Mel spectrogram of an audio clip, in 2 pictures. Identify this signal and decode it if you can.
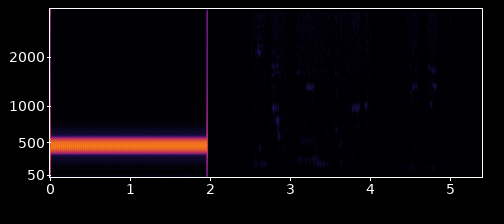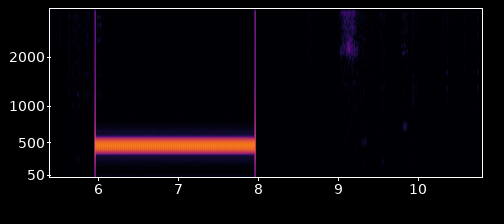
Ringback tone (North America), 440 + 480 Hz.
